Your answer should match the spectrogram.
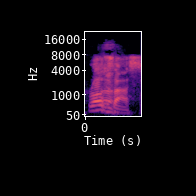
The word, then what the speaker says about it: Rosas: Sure, Rosas.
